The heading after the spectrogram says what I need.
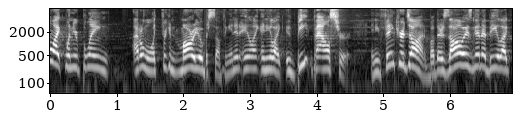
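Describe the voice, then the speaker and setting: A woman delivers casual video game commentary as an essayist. Her pitch sits in a middle range for a woman, and she talks informally with animated emphasis. Music plays behind her voice.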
